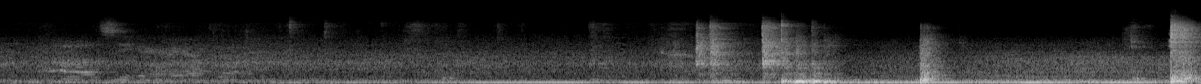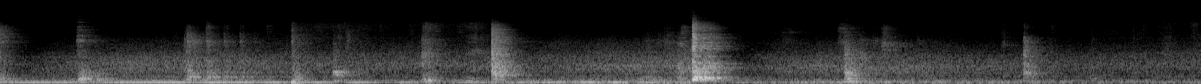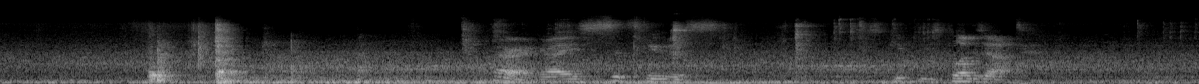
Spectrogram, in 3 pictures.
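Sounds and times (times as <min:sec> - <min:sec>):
hand tools and metal parts clinking: 0:30.3 - 0:33.5.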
